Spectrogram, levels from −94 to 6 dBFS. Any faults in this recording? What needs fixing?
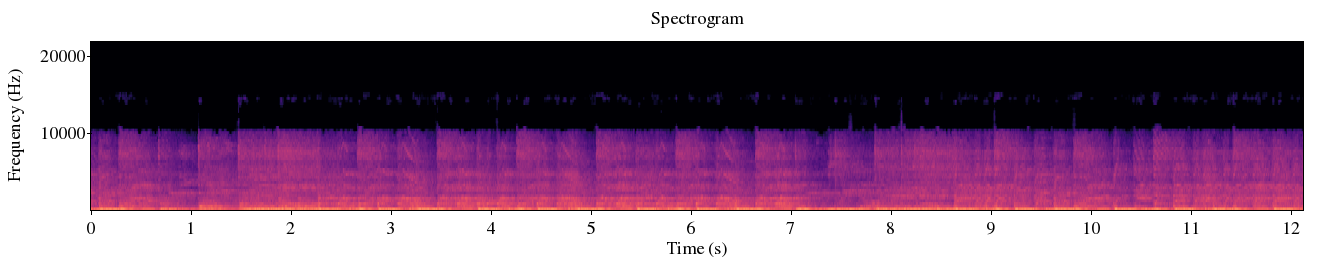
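There's mains hum running the whole way through, a steady 50 Hz tone from a ground loop or nearby transformer, sitting only around 10 dB under the sound. Fix the grounding or move the cables away from power supplies.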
